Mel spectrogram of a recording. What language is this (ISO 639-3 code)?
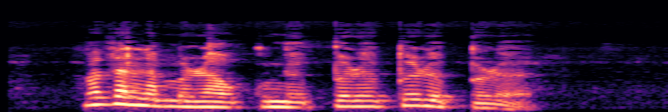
dru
